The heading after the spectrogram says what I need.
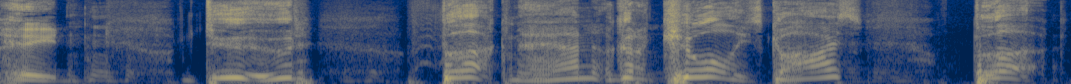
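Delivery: awful shouted put-on drawl, deliberately bad, slow. Discussing an action film, doing a terrible Keanu Reeves impression. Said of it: "that's a terrible impression".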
